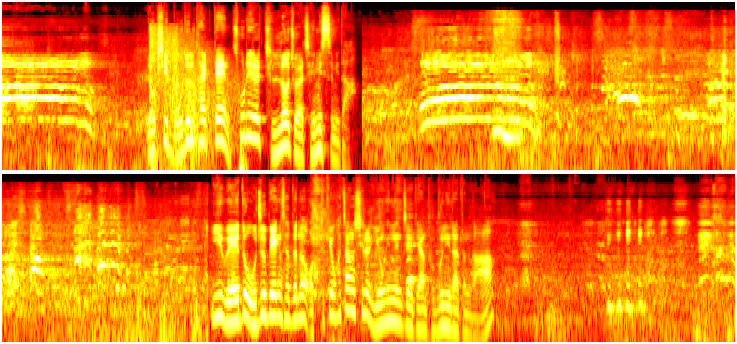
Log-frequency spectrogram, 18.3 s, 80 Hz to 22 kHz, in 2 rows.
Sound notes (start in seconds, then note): 6.2 everyone looks at me and laughs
